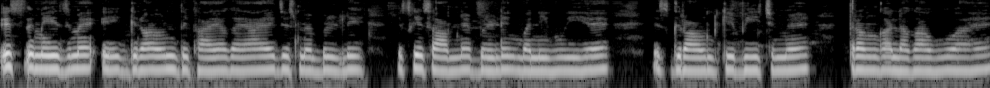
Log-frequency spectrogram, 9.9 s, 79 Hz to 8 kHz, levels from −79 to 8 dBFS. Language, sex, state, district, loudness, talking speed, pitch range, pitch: Hindi, female, Chhattisgarh, Raigarh, -19 LUFS, 150 wpm, 195-210 Hz, 205 Hz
